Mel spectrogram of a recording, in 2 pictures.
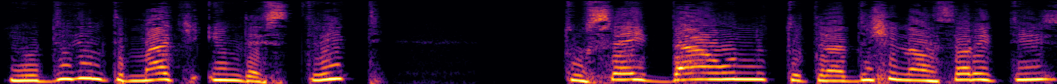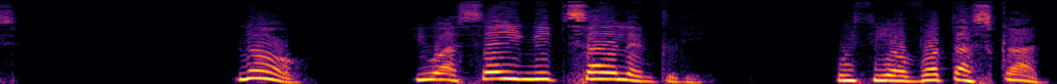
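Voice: mid-range voice, vocal fry, a little mellow, no room sound, rough recording. A speaker with a Namibian accent giving an impromptu political talk, emphatic, repeating phrases and answering their own rhetorical questions.

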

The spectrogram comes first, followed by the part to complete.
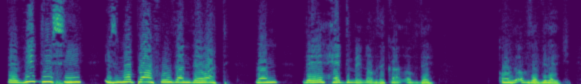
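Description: Namibian accent, medium pitch, impromptu political talk, emphatic repetition, rhetorical questions, dry close sound. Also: darkish tone, no echo, poor audio. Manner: emphatic, repeats phrases, poses rhetorical questions and answers them. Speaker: political speaker.

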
